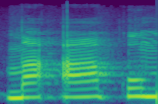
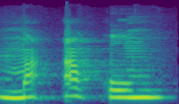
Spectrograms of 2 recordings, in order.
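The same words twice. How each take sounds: First: "मा आ कुम" with the middle आ stretched long; wrongly lengthened vowel. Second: "मा आ कुम" with a short, quick middle आ; corrected short vowel. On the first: Teacher showing what not to read, "मा आ कुम" with long middle vowel. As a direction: drag the आ in "मा आ कुम". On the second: Teacher giving the correct reading, "मा आ कुम" with short middle vowel. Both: Shown as a demonstration. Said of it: "नहीं पढ़ना है".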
